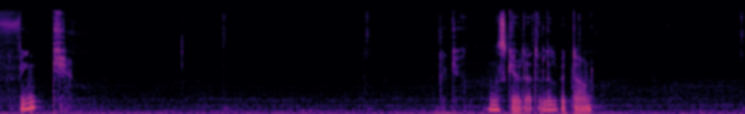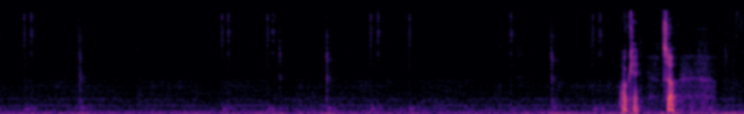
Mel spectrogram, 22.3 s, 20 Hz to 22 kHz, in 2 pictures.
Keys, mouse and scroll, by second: 3.6 click, 6.5 s, 8.9 click, 11.6 click, 12.3 s, 15.3 click, 16.0 s, 17.4 click, 19.3 s.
